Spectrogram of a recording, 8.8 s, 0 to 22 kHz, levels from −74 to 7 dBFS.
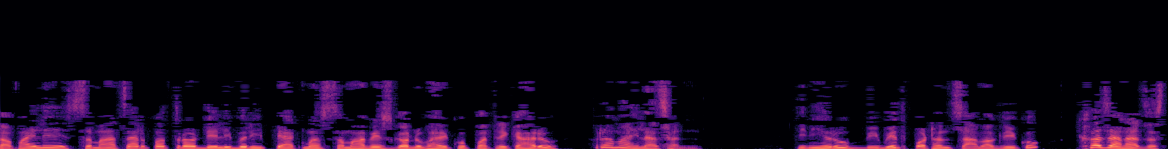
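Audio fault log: throughout: WMA compression. The speech carries a ringing, washy haze and a hiss that swells and fades with the signal, and nothing sounds above 10.1 kHz. This is likely a Windows Media Audio encode at a rate around 32 kbps: long transform blocks spread quantisation noise over tens of milliseconds and zero weak spectral lines. Unlike steady background noise, the hiss breathes with the speech instead of staying level.
1.27–1.31 s and 8.04–8.10 s: pre-echo. A short hiss arrives just ahead of a sharp onset, about 45 ms early in the first case and 55 ms in the second, and the attack itself sounds soft and smeared. The transform block holding each attack spreads noise sized for the loud onset across the quiet moment before it. Echo or reverb trails after a sound, but this smear comes before it.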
